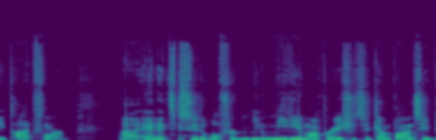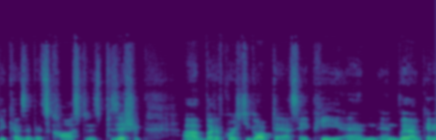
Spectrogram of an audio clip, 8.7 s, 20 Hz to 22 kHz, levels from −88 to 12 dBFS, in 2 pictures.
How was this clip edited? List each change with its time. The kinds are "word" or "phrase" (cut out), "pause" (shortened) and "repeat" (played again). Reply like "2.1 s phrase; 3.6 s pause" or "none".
1.8 s word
